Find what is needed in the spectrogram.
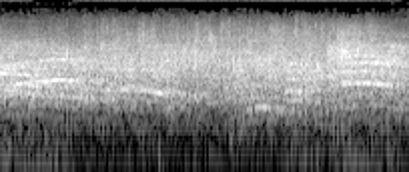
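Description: Wrestling crowd clapping and shouting together, a steady din of many voices over applause.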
